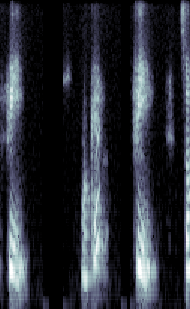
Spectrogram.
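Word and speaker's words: filles: go ahead Fe so fee you don't have to pronounce the ending consonant in English uh in French okay so it is s so you don't have to pronounce s just say fee okay fee so how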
